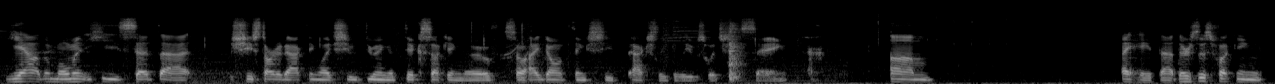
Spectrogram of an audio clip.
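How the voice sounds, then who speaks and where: A man's voice: lowish voice, steady tone, unhurried, a bit bright, a little hiss or hum. A man streaming a speedrun, chatting loosely with friends and swearing a lot as he muses. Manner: loose, profane, musing. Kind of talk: casual chat.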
